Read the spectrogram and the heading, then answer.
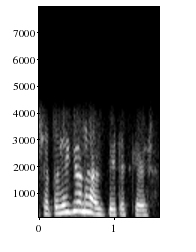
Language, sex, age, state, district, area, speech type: Kashmiri, female, 18-30, Jammu and Kashmir, Bandipora, rural, conversation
